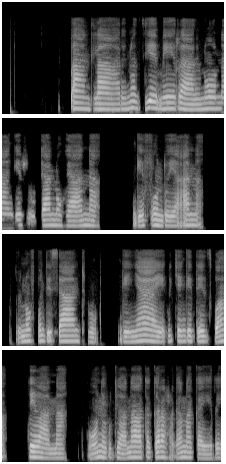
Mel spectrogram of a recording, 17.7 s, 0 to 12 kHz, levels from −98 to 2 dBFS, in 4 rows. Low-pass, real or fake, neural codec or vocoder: 7.2 kHz; real; none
